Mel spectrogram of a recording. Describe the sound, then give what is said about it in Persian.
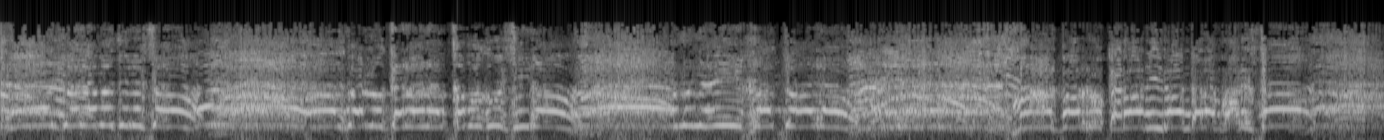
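Dozens of protesters in Kabul chant loudly in rhythmic, repeated shouts on the International Day against political executions, many voices joined in a steady, forceful cadence. “این صدای ده‌ها تن از مظاهره کنندگانی بود که به خاطر تجلیل از روز بین المللی جلوگیری از اعدام‌های سیاسی در کابل دست به تظاهرات زدند.”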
